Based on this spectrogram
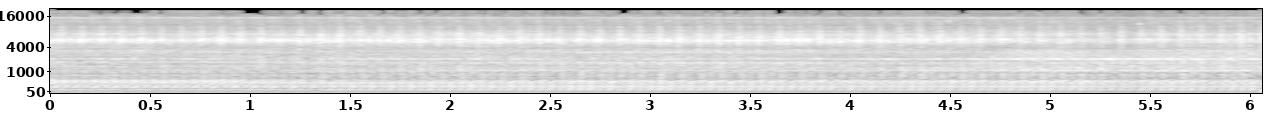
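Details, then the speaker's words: Hyundai G4GC engine, check-engine light on, with the noise starting under acceleration: rapid, even knocking of about three beats a second while the engine itself runs smoothly without vibration; owner suspects the clutch, source unconfirmed. "Бьет сцепление. На самом двигателе вибрации особо никаких нет. Работает ровно."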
